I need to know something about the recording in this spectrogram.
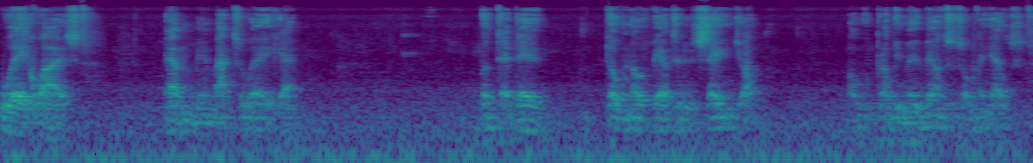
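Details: Adult man after total laryngectomy for larynx cancer (voice box and thyroid removed, neck dissection), followed by radiotherapy, speaking through a neck valve; tracheoesophageal (valve) speech after total laryngectomy.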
